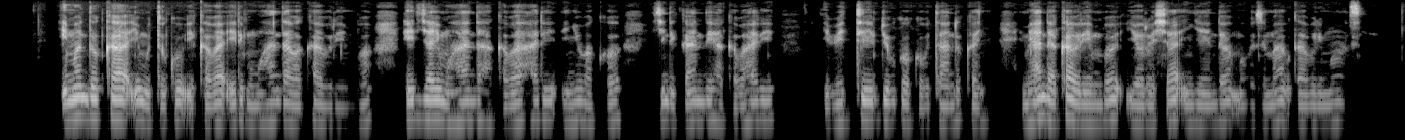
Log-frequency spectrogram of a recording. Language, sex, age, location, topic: Kinyarwanda, female, 18-24, Nyagatare, government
